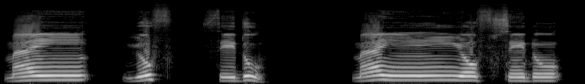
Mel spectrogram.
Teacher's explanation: میم کو یا کے ساتھ ملائیں گے اور غنہ کریں گے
